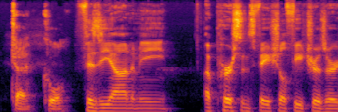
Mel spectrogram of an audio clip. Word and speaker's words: physiognomy: Physiognomy. It's got a G in there, right? Yeah, but the G is silent, apparently. Okay, cool. Physiognomy, a person's facial features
